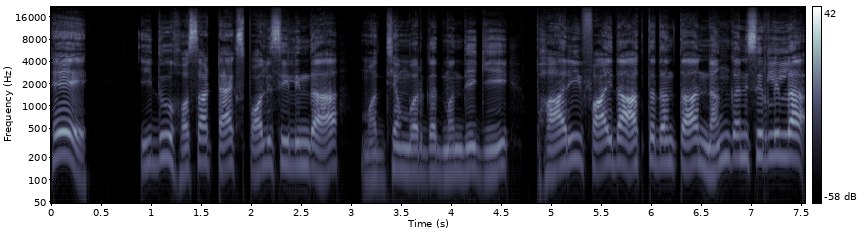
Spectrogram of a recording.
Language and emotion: Kannada, surprised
